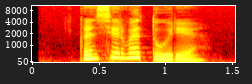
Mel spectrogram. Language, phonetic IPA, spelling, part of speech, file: Russian, [kən⁽ʲ⁾sʲɪrvɐˈtorʲɪjə], консерватория, noun, Ru-консерватория.ogg
- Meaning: conservatory, conservatoire (music academy)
